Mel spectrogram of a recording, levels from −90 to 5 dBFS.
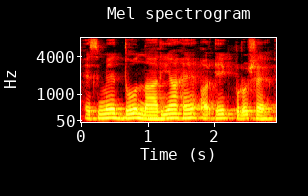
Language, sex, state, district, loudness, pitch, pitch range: Hindi, male, Rajasthan, Jaipur, -14 LUFS, 140 Hz, 130-150 Hz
